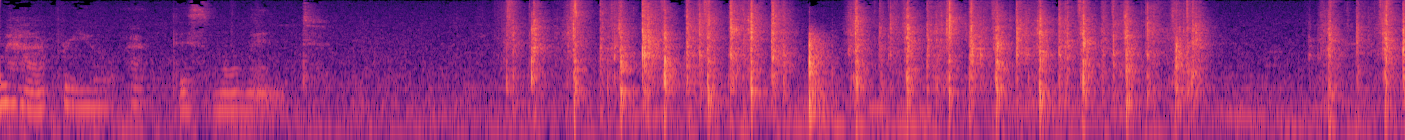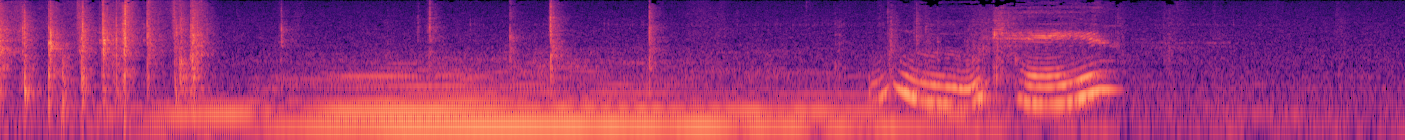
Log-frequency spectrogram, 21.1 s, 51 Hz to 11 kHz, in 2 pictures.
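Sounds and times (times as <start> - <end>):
cards riffle shuffling: 3.7 - 9.1, 9.8 - 12.2
low multi-tone drone: 12.1 - 18.3.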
